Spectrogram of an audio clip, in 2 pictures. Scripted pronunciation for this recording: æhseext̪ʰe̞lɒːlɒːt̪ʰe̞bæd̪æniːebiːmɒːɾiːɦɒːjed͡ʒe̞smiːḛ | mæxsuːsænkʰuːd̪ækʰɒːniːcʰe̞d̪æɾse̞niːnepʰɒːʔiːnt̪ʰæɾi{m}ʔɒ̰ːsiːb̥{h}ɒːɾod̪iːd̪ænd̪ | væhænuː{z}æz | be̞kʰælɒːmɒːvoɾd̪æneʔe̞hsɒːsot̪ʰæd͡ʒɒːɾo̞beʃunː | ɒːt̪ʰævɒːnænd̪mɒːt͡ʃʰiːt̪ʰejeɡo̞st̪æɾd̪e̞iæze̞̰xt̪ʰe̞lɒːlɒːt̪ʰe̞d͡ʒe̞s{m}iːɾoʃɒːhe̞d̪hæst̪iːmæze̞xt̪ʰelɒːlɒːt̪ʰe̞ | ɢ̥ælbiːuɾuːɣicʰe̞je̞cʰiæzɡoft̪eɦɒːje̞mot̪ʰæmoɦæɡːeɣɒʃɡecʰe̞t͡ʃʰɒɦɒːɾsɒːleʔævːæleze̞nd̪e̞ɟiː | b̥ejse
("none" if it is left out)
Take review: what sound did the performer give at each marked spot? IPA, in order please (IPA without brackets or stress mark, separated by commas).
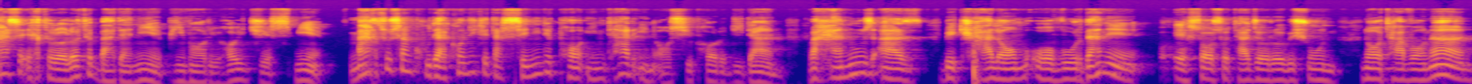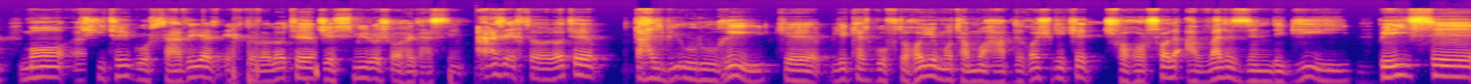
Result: n, h, z, m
